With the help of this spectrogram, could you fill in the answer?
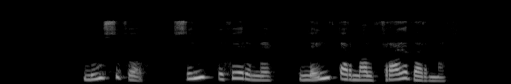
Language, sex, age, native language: Icelandic, female, 30-39, Icelandic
